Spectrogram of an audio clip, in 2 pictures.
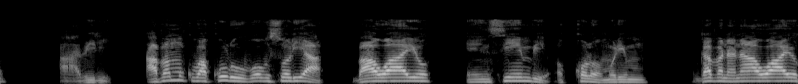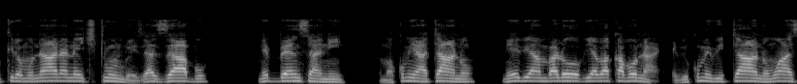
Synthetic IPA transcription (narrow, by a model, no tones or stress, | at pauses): a̰βḭɾḭ | a̰βamukuβakuluβo̞ːβuso̞lja | βawaːjo̞ | e̞nsiːmbiokuko̞lo̞ːmulimu | ɡavananawaːjo̞kiɾo̞munaːnane̞ːci̥tuːndue̞̰zazaːbu | ne̞bːe̞ːnsani | amakumiataːno̞ | ne̞ːβjaːmbalo̞βjaːβakaβo̞na̰e̞βikumiβitaːno̞mwaː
